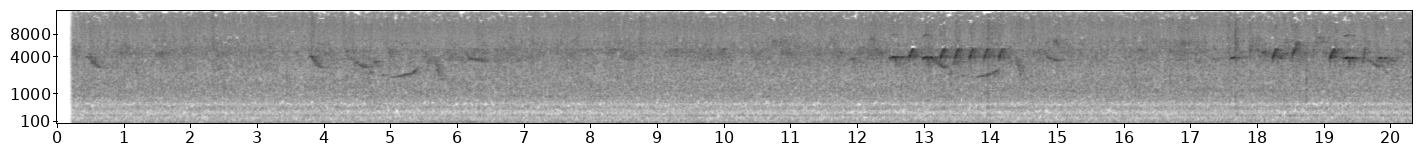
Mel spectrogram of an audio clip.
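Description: Steady heavy rain. Short high chirps come through it now and then, with a quick run of repeated notes about midway and again near the end.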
